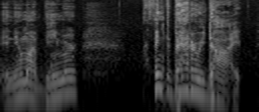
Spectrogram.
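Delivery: high, loud excited rant. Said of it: "Sorry, I'm getting really excited".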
